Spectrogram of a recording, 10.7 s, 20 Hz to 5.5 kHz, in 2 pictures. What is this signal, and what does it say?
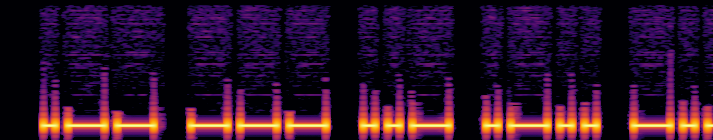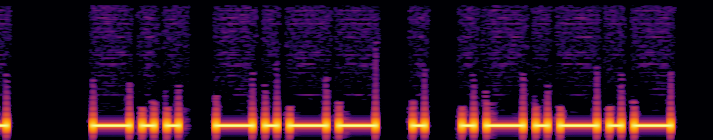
Morse code, heard as a keyed tone, about 13 wpm, 600 Hz. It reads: WOULD DYE.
